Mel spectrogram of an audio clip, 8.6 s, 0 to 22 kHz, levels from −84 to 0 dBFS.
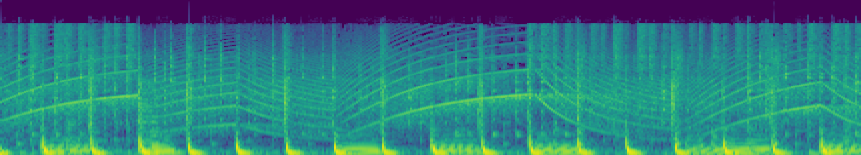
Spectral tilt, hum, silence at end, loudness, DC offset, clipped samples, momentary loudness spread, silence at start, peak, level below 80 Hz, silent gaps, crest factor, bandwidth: -3.5 dB/octave; none; 0 s; -13 LUFS; under 0.1%; under 0.1%; 3 LU; 0 s; 0 dBFS; -16 dBFS; none; 12 dB; 13 kHz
